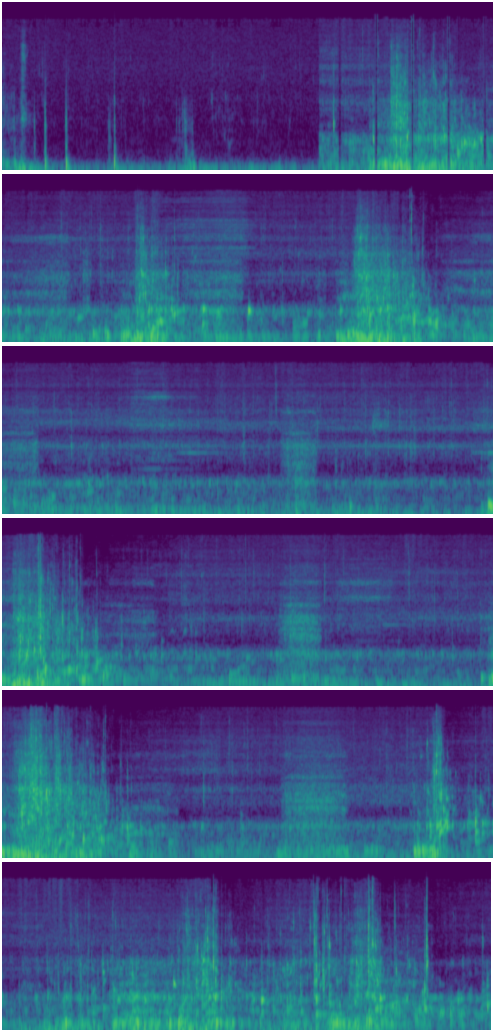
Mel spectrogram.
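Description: Scuba exhaust bubbles gurgling up from a diver's regulator in loud rushing surges every few seconds, one surge per exhaled breath, heard underwater through the camera's housing over a steady muffled background.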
